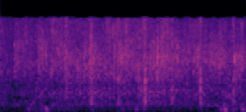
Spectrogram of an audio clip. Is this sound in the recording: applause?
yes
